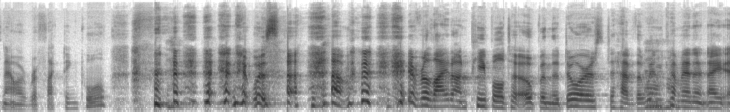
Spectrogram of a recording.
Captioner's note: laughs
